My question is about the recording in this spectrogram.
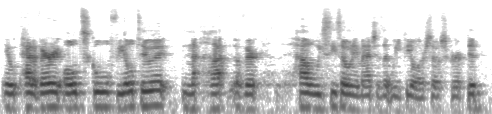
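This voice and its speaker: A man co-hosting a casual wrestling chat, blunt and quick to swear. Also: medium pitch, level tone. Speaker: podcast co-host. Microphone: phone or tablet. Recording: distant phone recording.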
